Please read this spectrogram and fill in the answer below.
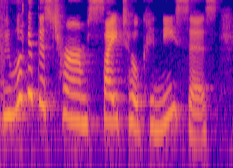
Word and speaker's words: cytokinesis: look at this term cytokinesis saito sounds like the word cytoplasm so cytokinesis is basically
